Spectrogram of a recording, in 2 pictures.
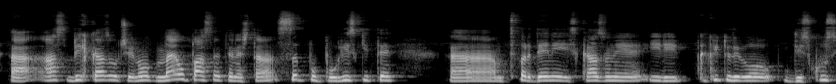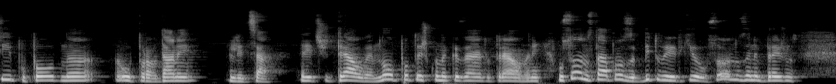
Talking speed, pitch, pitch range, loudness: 155 wpm, 180 Hz, 170-195 Hz, -21 LUFS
